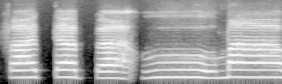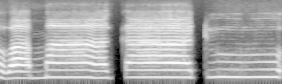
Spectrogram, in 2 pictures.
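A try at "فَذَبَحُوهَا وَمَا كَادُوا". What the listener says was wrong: Bukan pada bahu ma, pada bahu ha.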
